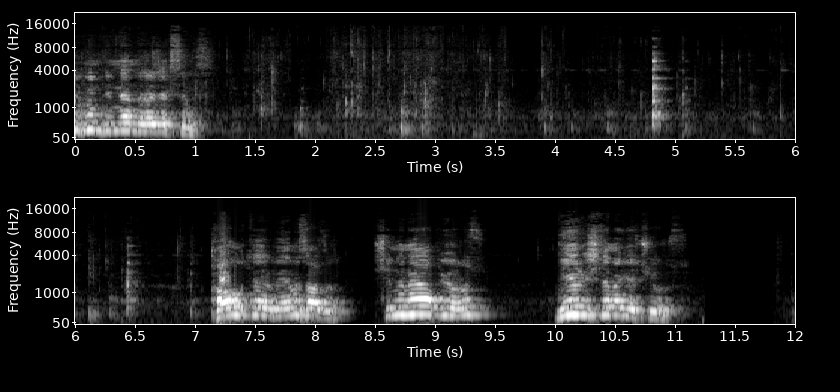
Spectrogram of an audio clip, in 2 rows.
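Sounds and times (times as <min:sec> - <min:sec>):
raw chicken squelching in marinade: 0:00.3 - 0:07.2.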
